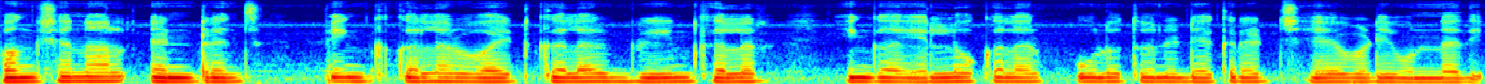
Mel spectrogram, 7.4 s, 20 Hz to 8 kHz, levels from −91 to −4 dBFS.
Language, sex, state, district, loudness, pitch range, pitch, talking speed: Telugu, male, Telangana, Mahabubabad, -19 LUFS, 130-135 Hz, 135 Hz, 120 wpm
